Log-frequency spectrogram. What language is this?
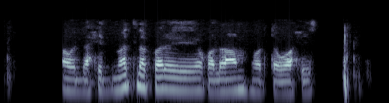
Pashto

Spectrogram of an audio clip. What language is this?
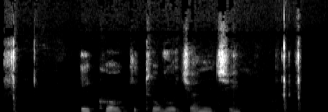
Swahili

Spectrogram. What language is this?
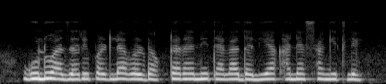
Marathi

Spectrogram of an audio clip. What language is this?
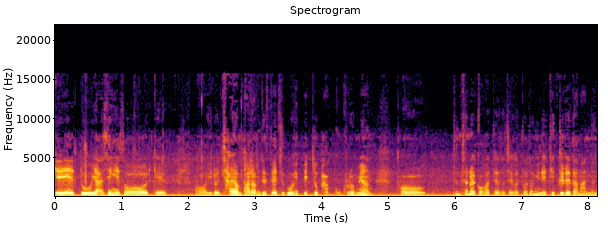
Korean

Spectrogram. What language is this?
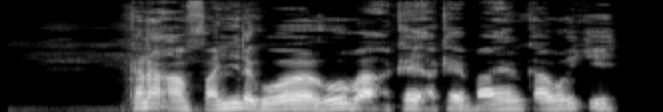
Hausa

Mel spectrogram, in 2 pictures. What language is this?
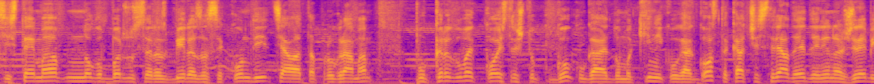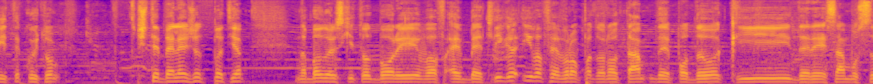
Bulgarian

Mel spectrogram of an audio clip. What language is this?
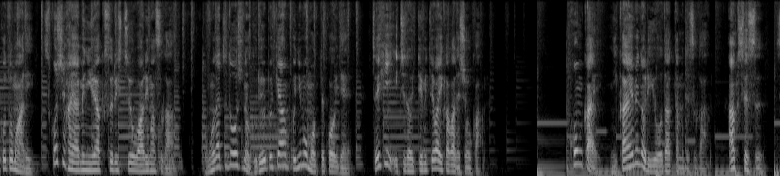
Japanese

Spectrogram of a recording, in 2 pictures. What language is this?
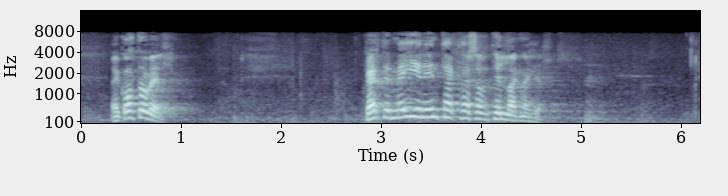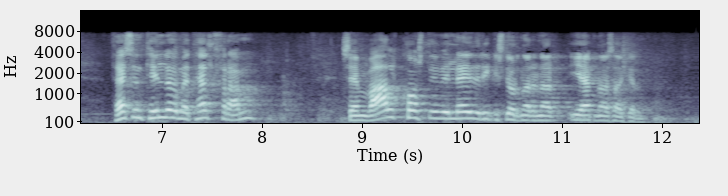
Icelandic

